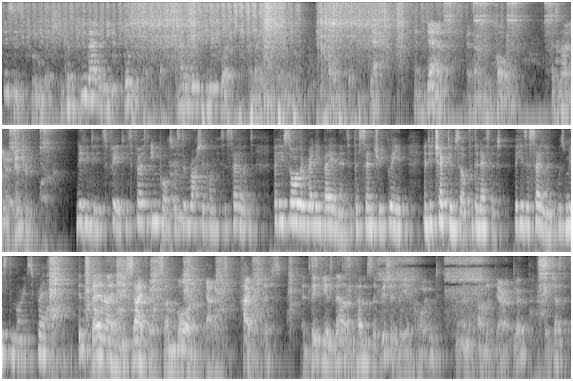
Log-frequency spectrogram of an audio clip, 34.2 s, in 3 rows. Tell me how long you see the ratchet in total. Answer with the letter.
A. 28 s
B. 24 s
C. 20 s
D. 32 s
C.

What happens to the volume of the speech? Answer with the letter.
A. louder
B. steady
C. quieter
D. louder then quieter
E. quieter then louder
D.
